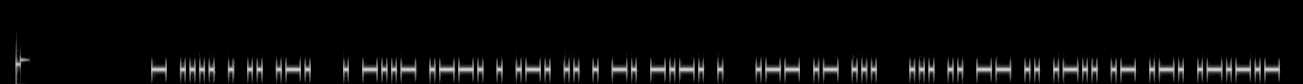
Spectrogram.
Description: Morse code, heard as a keyed tone, about 25 wpm, 700 Hz. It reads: THEIR EXPERIENCE WAS SIMILAR.
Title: Sentences from Top 1000 Words - Review Part 5 - 25wpm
